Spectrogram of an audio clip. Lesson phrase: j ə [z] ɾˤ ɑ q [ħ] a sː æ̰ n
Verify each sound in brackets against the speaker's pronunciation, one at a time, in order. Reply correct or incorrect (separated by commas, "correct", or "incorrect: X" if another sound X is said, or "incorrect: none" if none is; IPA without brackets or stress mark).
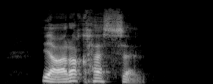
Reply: incorrect: ʁ, correct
